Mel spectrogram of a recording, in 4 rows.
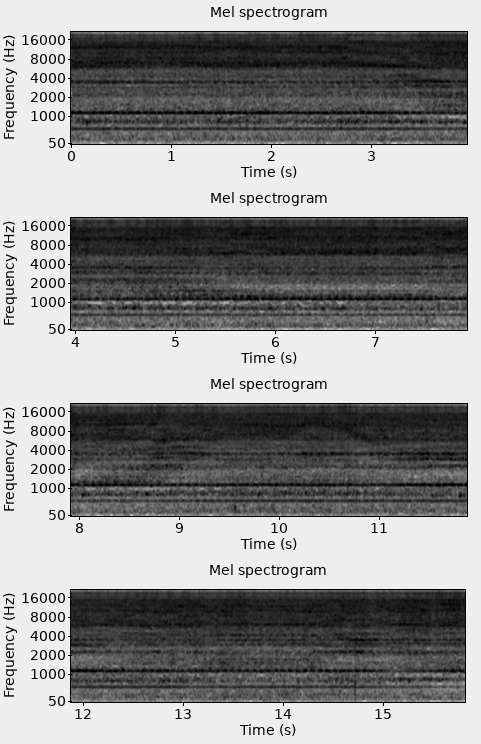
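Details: BMW Z3 1.9 at engine start, cold or warm: intermittent steady high-pitched squeal near 600 Hz and its octave over the running engine; AC and fan belt tensioner already replaced without fixing it.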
